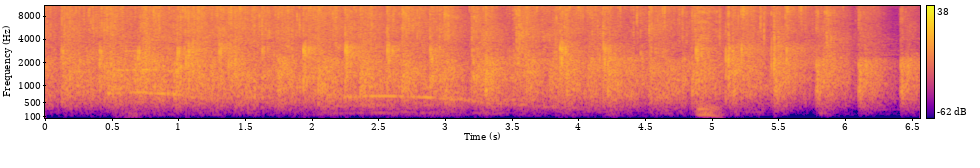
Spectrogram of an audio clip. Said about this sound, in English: If you agree with me, would you give the Lord a round of applause?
